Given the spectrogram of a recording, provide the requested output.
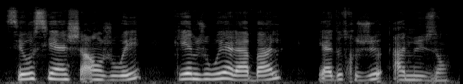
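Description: A woman narrates a scripted documentary in a steady reading voice. Her tone is warm and mellow rather than bright. The recording is dry and close. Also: fairly high pitch, moderate pace, no room sound. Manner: steady reading with occasional slips. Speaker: narrator of a documentary-style video.

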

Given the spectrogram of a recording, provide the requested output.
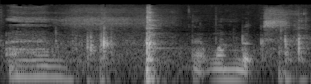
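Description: A medium-pitched man speaks at a slow pace while hosting an informal, hands-on electronics demo at an indoor workbench. He repairs electronics as a hobby and thinks aloud with hesitation, and the workshop room has clear background noise.

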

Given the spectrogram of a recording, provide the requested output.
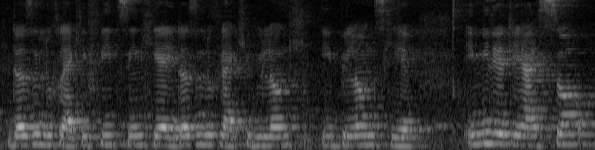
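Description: A young woman giving her opinions in a casual vlog, talking loosely with lots of fillers. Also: lowish voice. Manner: chatty, frequent "you know" and "um" fillers. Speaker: YouTube vlogger. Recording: echoey room with faint noise.

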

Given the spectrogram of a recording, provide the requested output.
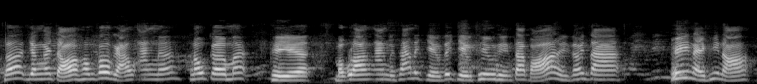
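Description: A man speaks in a high, bright voice, fast and indignant, pressing each complaint hard. The phone recording sounds muffled and dull. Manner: indignant, insistent. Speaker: resident complaining about local leader. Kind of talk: on-camera complaint.

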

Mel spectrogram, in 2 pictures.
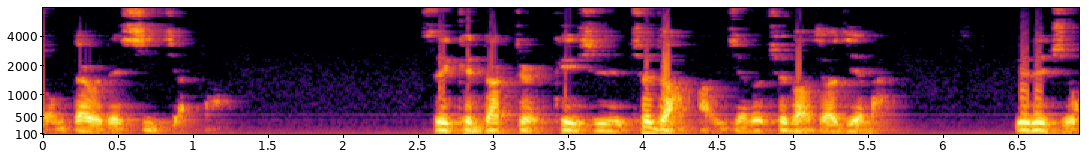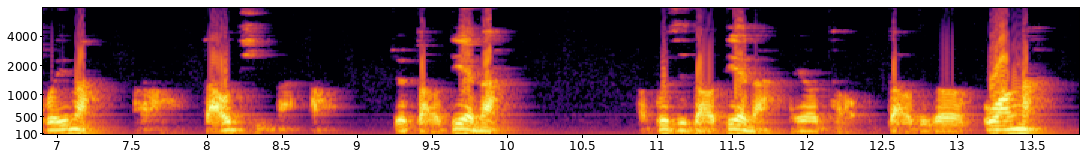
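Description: A man with a deep, low voice explains English words in a relaxed, conversational teaching style. He repeats key terms and tags his phrases with a drawn-out particle. Faint instrumental music plays softly behind him. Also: low-quality recording. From Taiwan. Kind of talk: casual explanatory lecture.

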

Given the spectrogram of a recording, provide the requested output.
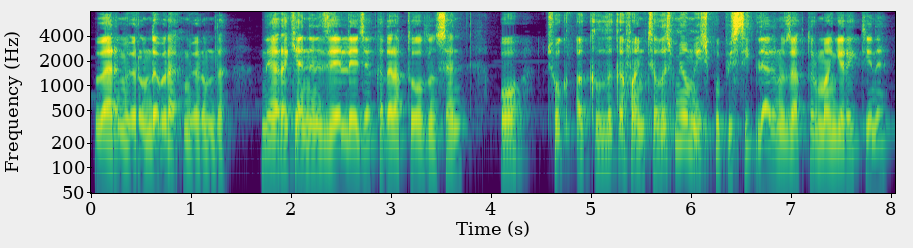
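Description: A man's voice: on the low side, expressive, fast talker, a little mellow, soft background music, natural voice. A man voicing a stern, protective young man in an audiobook, speaking firmly. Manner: stern, firm.

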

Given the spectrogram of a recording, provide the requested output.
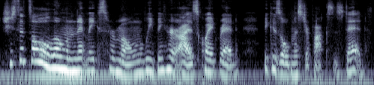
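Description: A woman's voice: medium pitch, animated, moderate pace, a little hiss or hum, lightly acted. A woman voicing a female house cat who works as a maid, answering in sing-song rhymes. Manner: sing-song rhyming replies.

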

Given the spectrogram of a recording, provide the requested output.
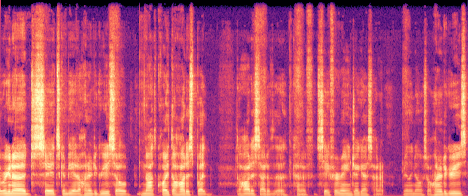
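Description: A man with a mid-range voice, some vocal fry and a little hiss or hum in the audio narrates a steering wheel module install from inside his truck. Filmed on a phone as he works, this DIY car tutorial maker proceeds slowly and methodically, calmly talking through each step with occasional near-whispered asides.

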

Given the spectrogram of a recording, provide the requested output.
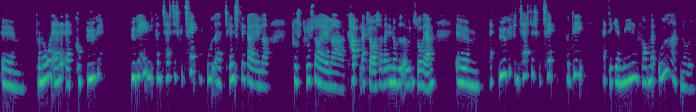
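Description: An earnest woman teacher gives an informal lecture in a slightly high, somewhat bright voice. She explains patiently, stacking up concrete everyday examples to make each point clear.

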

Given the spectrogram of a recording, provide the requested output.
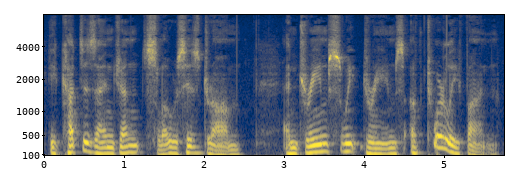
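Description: Slow, husky man reading a bedtime story. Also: medium pitch, lively intonation. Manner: gentle, unhurried bedtime delivery with hushed refrains. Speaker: storytime reader. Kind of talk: reading a children's picture book aloud.

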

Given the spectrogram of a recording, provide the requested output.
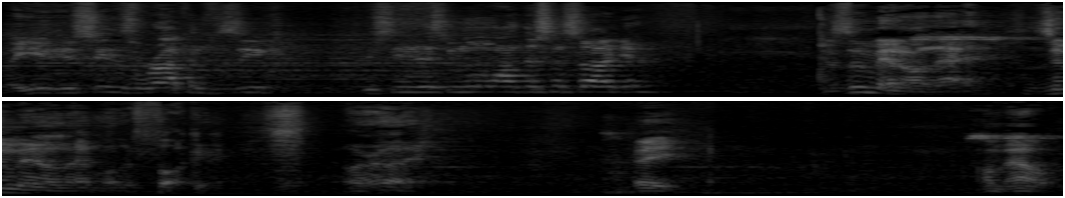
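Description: A man's voice: fairly high pitch, animated, moderate pace, pauses often, recorded from a distance, over music, close to an everyday voice. A young man playing a brash, crude 1980s fitness instructor in a swaggering, rambling comedy sketch. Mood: cocky. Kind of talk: improvised mock-interview comedy sketch. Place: small indoor room. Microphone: phone camera a few feet away. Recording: echoey room, off-mic phone video.

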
